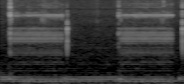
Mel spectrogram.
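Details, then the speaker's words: Stepper motor with clunky movement: a steady low hum with a sharp jittery click about every half second and no rotation. The motor is stalling because it is not getting enough power. "all right so right now it's not working and it's doing its own little step thing i don't know if you can hear that it's kind of doing its own thing"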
